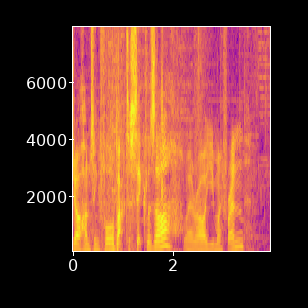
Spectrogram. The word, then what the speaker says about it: Cyclizar: It's Cyclizar. Nah, I prefer Cyclizar. Cyclizar sounds dumb. I know it's more like cycle, but I don't care.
